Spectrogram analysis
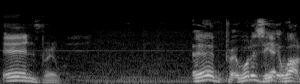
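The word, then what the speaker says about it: Irn-Bru: it but he says it's technically not iron because there's no o in the word which a fair argument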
